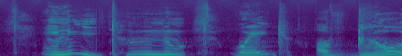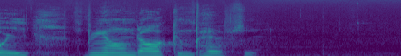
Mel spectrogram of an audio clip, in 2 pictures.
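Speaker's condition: Cerebral palsy

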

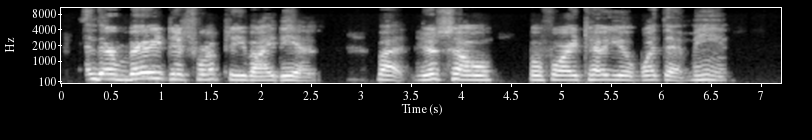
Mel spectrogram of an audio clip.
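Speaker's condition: ALS; host says slur not noticeable

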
